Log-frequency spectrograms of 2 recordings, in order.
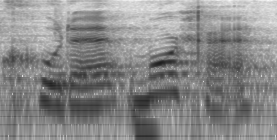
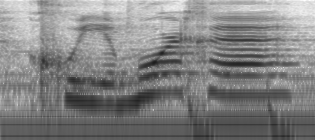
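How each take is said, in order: First: The middle consonant is a clear D sound. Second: The middle consonant is a soft J sound. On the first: "when you're saying goedemorgen" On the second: "That D sound in the middle of goede actually becomes a J sound"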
